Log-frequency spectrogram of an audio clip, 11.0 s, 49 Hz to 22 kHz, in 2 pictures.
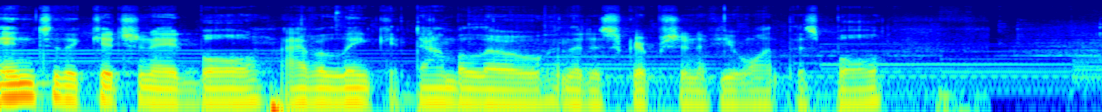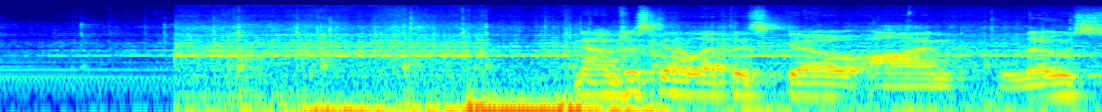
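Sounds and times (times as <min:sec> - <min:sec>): stand mixer motor hum: 0:06.0 - 0:11.0.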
